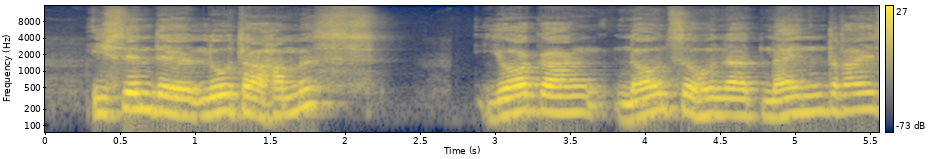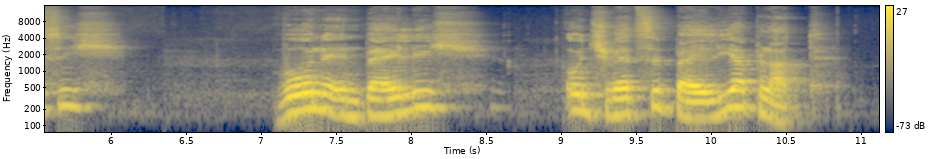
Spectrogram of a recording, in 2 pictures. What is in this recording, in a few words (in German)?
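vorstellung, O-Ton Hunsrück; Beulich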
